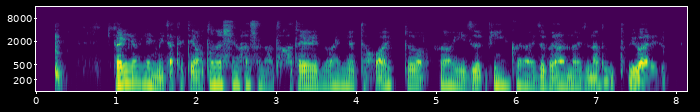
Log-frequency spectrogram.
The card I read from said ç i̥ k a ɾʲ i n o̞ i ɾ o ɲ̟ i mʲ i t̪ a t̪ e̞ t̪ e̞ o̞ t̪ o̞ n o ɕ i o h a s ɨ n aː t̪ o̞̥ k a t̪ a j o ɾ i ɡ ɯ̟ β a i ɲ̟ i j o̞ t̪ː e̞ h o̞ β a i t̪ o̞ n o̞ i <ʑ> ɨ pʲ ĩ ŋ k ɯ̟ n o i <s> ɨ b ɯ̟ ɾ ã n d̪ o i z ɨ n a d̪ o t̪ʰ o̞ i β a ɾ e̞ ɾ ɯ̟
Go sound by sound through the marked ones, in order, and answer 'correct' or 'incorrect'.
incorrect: z, incorrect: z

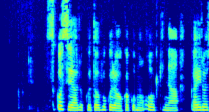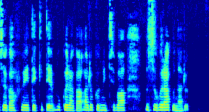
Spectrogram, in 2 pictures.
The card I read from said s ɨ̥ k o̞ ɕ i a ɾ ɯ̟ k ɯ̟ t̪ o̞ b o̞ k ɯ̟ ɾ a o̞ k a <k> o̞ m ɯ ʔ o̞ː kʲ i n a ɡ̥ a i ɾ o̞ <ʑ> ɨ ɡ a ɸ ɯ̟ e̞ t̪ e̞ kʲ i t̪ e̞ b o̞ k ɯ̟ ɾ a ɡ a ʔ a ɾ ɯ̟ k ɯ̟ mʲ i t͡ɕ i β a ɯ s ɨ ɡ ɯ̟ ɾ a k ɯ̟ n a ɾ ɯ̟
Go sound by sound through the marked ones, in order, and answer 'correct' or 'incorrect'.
correct, correct

